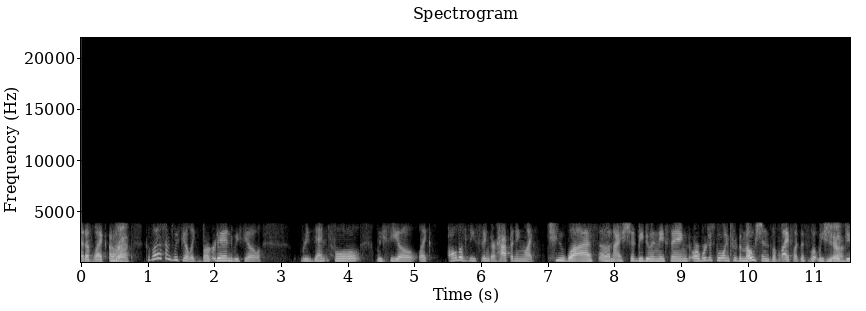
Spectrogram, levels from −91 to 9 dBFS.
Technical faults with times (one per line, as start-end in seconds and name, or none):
0.00-11.54 G.729 codec
1.91-2.03 VoIP packet loss concealed by the speech codec
4.11-4.17 VoIP packet loss concealed by the speech codec
7.71-7.86 VoIP packet loss concealed by the speech codec
10.47-10.59 VoIP packet loss concealed by the speech codec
